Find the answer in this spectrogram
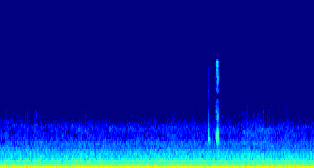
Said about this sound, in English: and I am on my way to work. This is a different place in the drive. I'm actually driving into the place right now.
